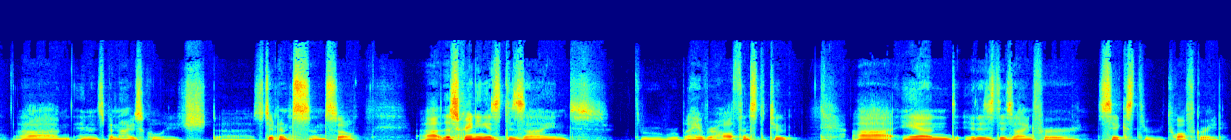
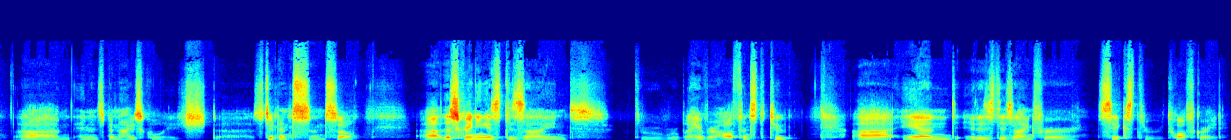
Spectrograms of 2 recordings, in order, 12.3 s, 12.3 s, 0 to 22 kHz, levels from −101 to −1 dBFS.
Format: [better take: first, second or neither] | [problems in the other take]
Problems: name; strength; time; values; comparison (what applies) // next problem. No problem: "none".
first | thin; very; fading below 750 Hz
